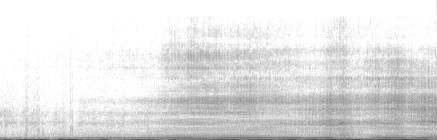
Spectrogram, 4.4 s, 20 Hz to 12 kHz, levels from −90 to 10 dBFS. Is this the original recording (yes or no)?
no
